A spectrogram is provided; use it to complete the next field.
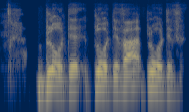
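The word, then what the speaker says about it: Blodeuwedd: And it's called The Feast, and it's based on an old folklore legend, and it's pronounced Blodaved, right? It's a hard word to say, and it basically means like goddess of flowers.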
